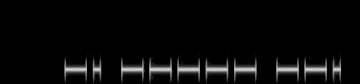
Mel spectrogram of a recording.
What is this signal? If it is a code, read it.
Morse code, heard as a keyed tone, about 17 wpm, 700 Hz. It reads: N0G
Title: USA Call Signs - 8x Character Spacing - 17wpm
